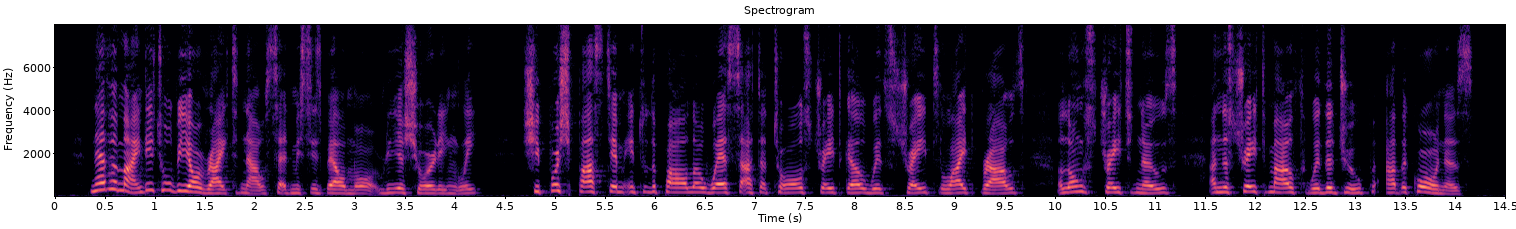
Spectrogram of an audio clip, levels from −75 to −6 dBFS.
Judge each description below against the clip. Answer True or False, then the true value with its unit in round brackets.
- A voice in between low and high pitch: False (200 Hz)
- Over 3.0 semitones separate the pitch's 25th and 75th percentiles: True (3.5 semitones)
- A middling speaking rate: True (180 wpm)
